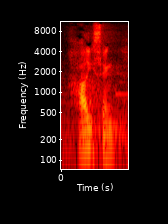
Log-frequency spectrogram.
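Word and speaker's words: Hansen: se encuentra esta enfermedad con el nombre de Jason bueno se escribe hacen pero la Organización Mundial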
